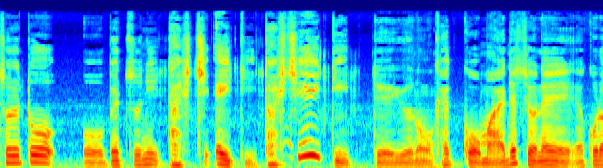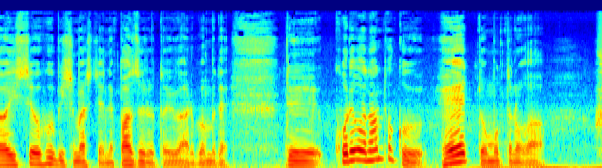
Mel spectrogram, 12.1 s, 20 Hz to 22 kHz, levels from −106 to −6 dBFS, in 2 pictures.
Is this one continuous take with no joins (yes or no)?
yes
